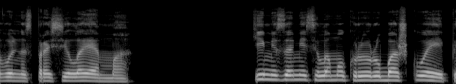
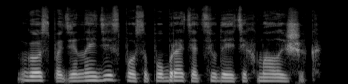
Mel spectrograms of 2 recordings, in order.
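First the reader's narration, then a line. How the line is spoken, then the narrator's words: Muttering. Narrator (Russian): пробормотала я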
